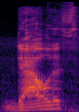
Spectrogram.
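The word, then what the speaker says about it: Daleth: me it's I think it's pronounced the the dalith d a l e t h and it's kind of about how we should be how we should try to live our life.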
